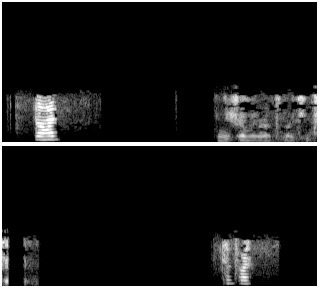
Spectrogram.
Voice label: Mesa PD Central Dispatch, scanner

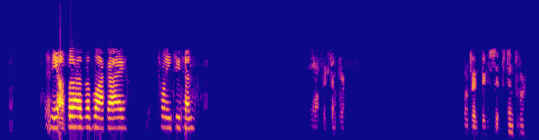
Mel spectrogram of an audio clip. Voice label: Police South Dispatch

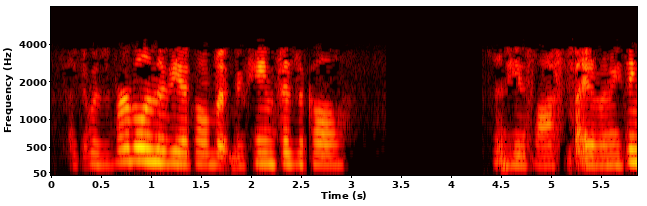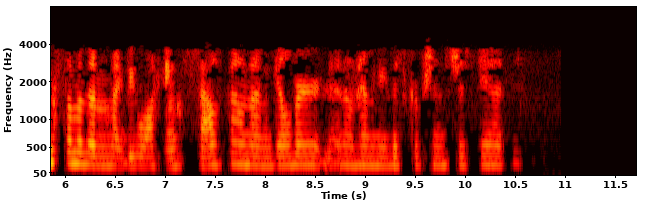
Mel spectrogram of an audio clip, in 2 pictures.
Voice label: Gilbert Police Dispatch

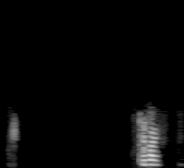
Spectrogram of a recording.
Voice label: Dispatch; Scottsdale

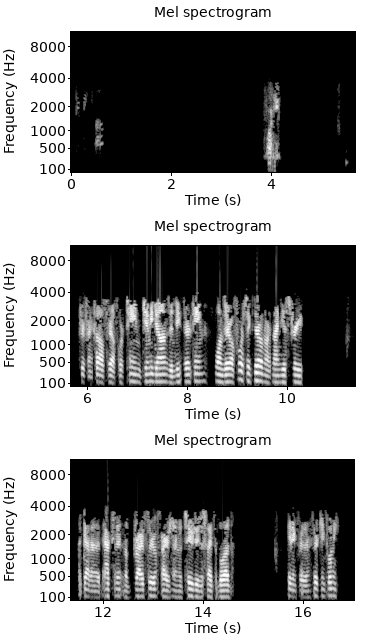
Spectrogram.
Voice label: Scottsdale Police, Simulcast

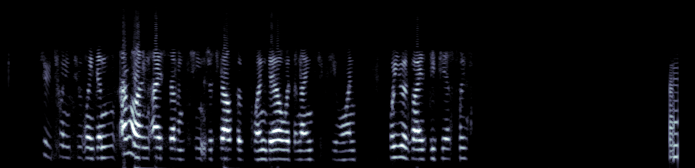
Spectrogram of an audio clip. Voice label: Phoenix PD, scanner audio

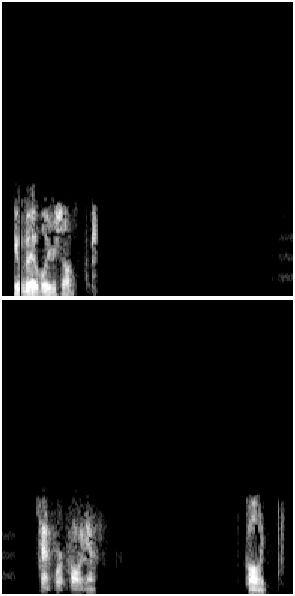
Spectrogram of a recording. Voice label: PD Dispatch

